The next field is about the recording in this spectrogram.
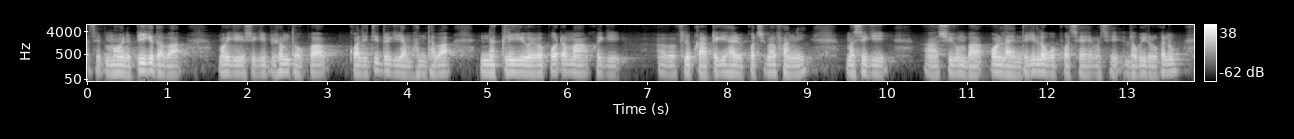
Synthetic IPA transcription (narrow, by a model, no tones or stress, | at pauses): sḭmɐɦojnɐpiɡɐdɐbɐ | mojɡisḭɡipipʰɐmtʰok̚pɐkwalitiduɡijamɦɐntʰɐβɐnɐkliojbɐpotɐmɐːkʰojɡi | pʰilip̚kaɾt̚dɐɡiɦajbɐpot̚simɐpʰaŋnimɐsiɡi | siɡumbɐonlajndɐɡilɐwbɐpot̚semɐsilɐwbiɾuɾɐɡɐnu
